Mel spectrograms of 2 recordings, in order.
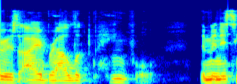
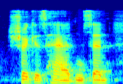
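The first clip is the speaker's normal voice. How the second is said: usual speaking voice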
